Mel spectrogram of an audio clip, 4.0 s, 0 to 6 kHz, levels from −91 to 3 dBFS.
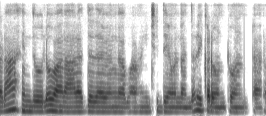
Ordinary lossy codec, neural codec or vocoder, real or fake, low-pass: none; none; real; 5.4 kHz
